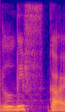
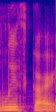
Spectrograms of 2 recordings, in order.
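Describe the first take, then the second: First: The middle consonant is an f sound. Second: The middle consonant is a th sound. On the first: It marks the speaker as a local. The speaker calls it right. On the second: It marks the speaker as not a local. The speaker calls it wrong.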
